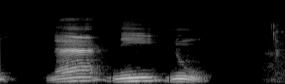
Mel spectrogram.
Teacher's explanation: Makhraj sekunder dia di hidung. Tapi kita tak perlu tambah di hidung banyak. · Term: nun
